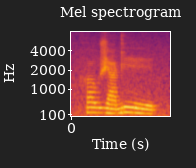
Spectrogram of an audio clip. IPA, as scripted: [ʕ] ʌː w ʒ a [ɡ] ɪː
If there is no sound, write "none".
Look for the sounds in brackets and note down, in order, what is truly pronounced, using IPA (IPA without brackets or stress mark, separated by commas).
h, ɡ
